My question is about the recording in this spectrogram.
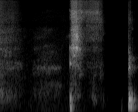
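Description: A man speaking German hesitantly: the end of one word, a pause with a faint breath, then a single short word and the start of another.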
